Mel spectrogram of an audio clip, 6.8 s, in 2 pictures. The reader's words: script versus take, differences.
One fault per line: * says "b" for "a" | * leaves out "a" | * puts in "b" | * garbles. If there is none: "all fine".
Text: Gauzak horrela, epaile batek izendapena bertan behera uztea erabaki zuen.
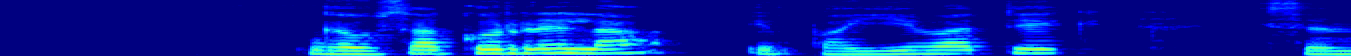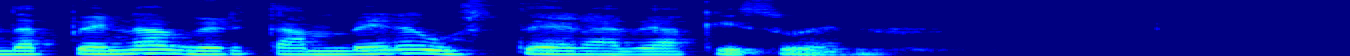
all fine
